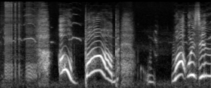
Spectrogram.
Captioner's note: excitedly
